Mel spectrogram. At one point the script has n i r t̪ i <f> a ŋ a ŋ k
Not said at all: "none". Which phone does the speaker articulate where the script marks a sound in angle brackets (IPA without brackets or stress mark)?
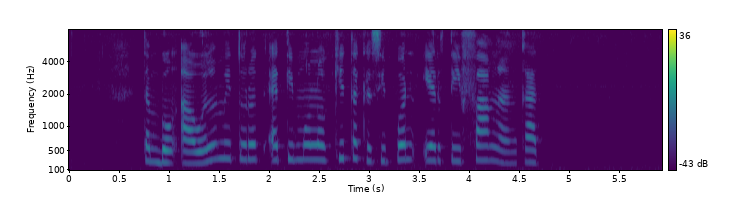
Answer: f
